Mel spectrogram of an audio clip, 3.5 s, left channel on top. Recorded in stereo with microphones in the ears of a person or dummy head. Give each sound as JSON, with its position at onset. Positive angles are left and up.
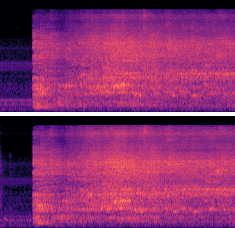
{"t": 0.5, "sound": "a toilet flushing", "side_deg": 35, "distance_m": 1.8}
